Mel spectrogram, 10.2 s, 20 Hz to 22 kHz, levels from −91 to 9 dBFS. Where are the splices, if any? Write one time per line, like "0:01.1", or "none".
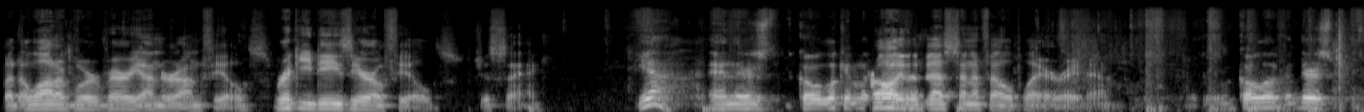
0:03.5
